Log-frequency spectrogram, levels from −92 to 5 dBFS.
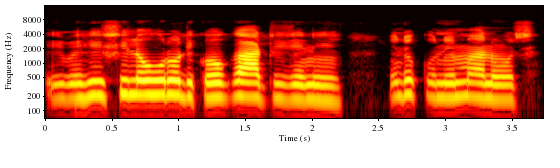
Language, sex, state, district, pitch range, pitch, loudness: Chakma, female, Tripura, Unakoti, 180-210 Hz, 190 Hz, -20 LUFS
